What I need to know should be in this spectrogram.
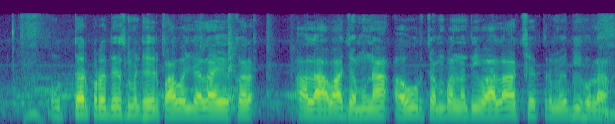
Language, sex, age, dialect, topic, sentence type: Bhojpuri, male, 36-40, Western, agriculture, statement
